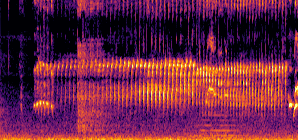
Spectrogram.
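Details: Young canary singing: a high, fast buzzy trill held for several seconds, getting steadily louder, after a few short high notes, ending in a sharp chirp.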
